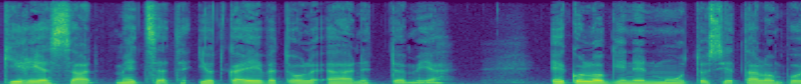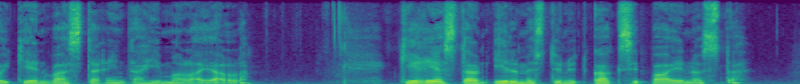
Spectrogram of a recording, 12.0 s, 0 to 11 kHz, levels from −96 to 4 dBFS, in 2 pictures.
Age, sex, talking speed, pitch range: 50-69, female, 90 wpm, 165-190 Hz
